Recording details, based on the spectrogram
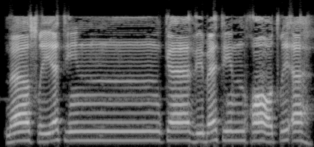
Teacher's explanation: ناصية صاد موٹا ہوگا، تن غنہ ہے. كاذبة تن پر غنہ یہاں پر نہیں ہوگا کیونکہ خا آ رہا ہے حروف حلقی.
